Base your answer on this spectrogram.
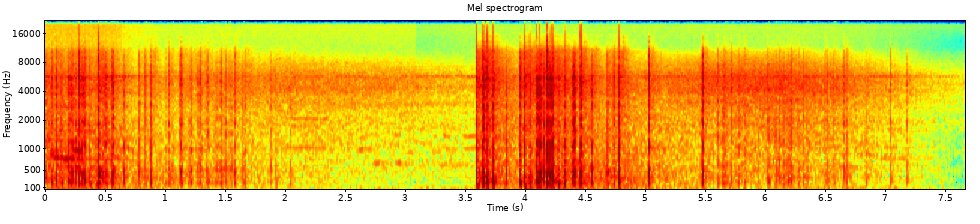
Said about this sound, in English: So feels something appropriate about seeing this fire.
